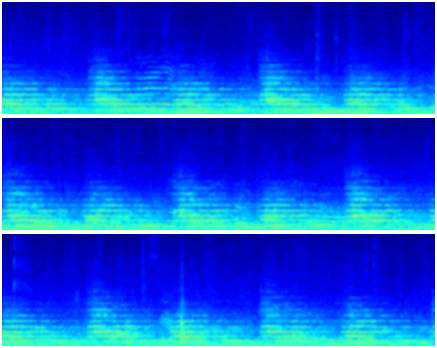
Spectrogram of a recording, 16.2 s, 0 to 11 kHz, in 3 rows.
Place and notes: Soundscape on a central street in Brasov, Romania. A church bell ringing, voices, traffic. Some kids in the distance try to sing a carol to ask for money. Recorded with Superlux S502 Stereo ORTF mic and a Zoom F8 recorder.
